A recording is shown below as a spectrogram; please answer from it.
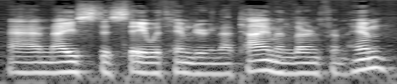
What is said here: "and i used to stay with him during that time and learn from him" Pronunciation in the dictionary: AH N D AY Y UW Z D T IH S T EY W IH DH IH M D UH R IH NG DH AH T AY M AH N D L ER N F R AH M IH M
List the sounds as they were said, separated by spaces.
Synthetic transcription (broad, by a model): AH N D AY Y UW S T IH S T EY W IH DH IH M D UH R IH NG DH AH T AY M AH N L ER N F R AH M IH M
